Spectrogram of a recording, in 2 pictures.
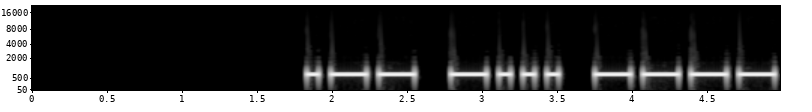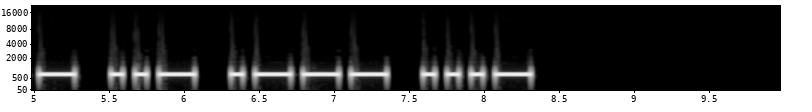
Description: Morse code, heard as a keyed tone, about 15 wpm, 700 Hz. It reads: WB0UJV
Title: USA Call Signs - 6 Characters - Repeated 2x - 15wpm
